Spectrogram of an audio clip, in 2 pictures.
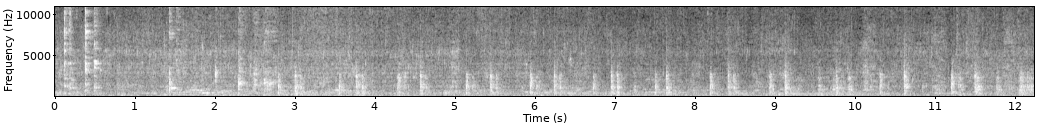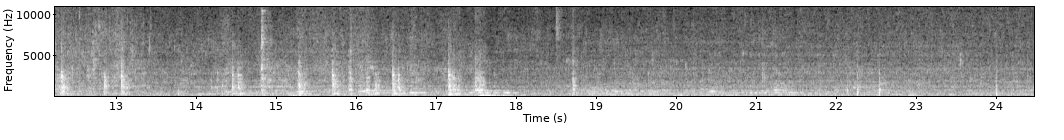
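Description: Fish frying in oil in a pan with mustard paste, a steady bubbling sizzle broken by repeated scraping stirs, close and moderately loud throughout.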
